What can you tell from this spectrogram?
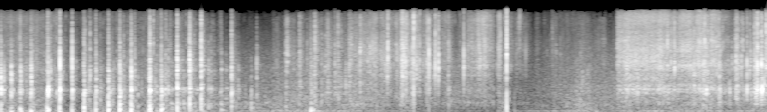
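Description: Plastic-foil ration sachets crinkling in the hands, then a small instant-coffee stick packet being torn open. Near the end, a steady rustling hiss for about a second and a half.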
